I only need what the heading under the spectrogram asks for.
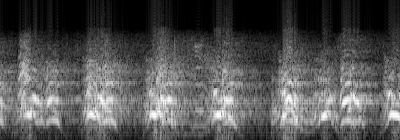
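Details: A pack of hunting dogs after wild boar gives bursts of high, arched yelps and barks, grouped in clusters roughly every half second, with short dips between volleys.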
